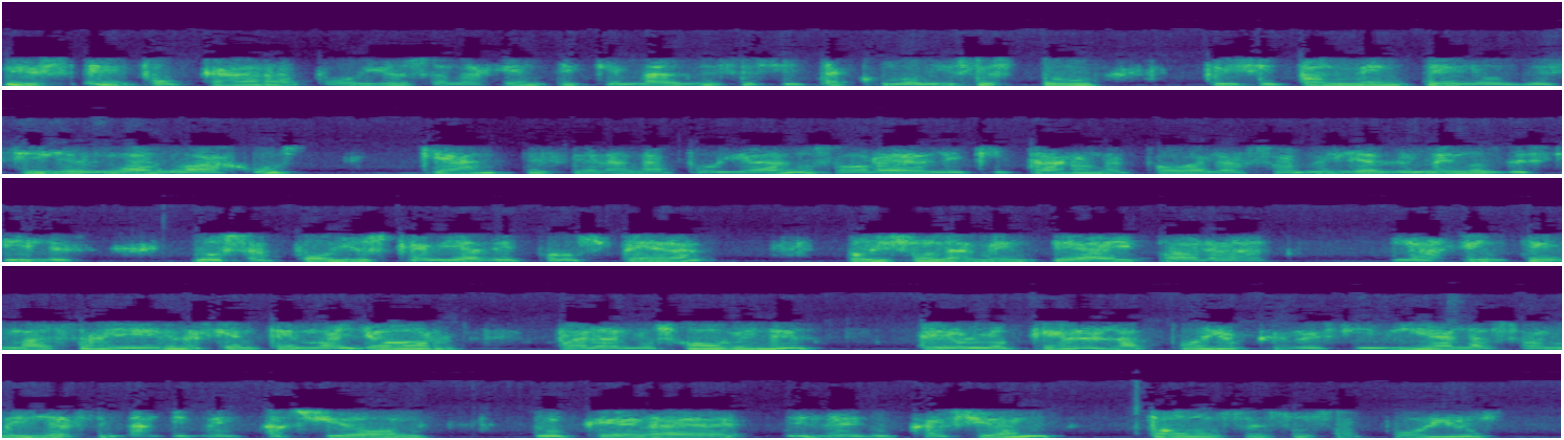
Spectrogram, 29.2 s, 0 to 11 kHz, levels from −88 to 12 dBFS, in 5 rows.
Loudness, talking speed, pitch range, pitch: -17 LUFS, 145 wpm, 180-260 Hz, 195 Hz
